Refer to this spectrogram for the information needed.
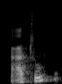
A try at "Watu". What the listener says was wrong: Watu. Watu with the W.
